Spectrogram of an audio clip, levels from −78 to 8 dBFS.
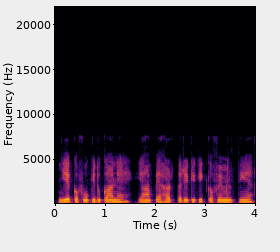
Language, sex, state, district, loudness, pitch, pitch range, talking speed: Hindi, female, Uttar Pradesh, Lalitpur, -17 LUFS, 225 Hz, 220-230 Hz, 195 wpm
